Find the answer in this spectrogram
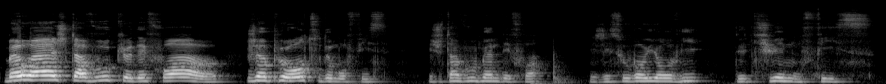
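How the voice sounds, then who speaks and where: A man's voice: a little high, unhurried, warm tone, close to an everyday voice. A man voicing a touchy, boastful mascot creature in a comic mock interview, rambling in crude slang. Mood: exasperated. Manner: slangy, crude, hesitant rambling storytelling with outbursts.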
